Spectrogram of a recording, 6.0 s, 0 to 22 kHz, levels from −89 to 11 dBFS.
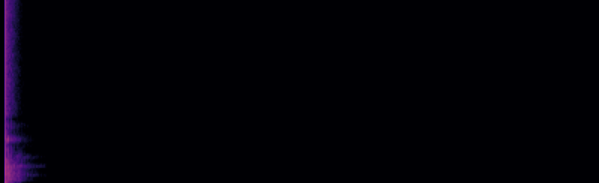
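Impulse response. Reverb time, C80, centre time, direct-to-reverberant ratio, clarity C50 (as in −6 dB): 0.50 s, 13.5 dB, 18 ms, 0.5 dB, 9.5 dB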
